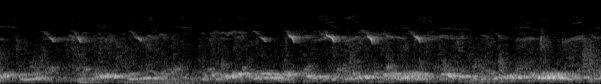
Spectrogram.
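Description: Domestic pigeons cooing in a continuous low rolling murmur, with short high chirps from a bird repeating two or three times a second above it.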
